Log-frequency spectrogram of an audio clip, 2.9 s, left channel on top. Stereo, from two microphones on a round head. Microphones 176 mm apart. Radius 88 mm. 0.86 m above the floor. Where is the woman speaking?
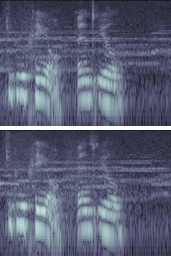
20° right (ahead or behind), 0.9 m; by 2.1 s 60° left (ahead or behind), 1.1 m.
